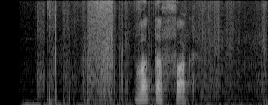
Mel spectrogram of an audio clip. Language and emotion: Russian, neutral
